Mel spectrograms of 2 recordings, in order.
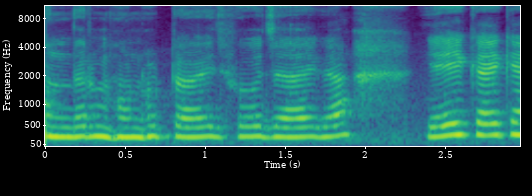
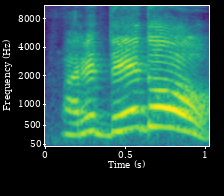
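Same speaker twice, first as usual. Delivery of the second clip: sharp raised shout across the room; loud call; 7 semitones higher, 13 dB louder than usual. Real, not acted. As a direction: yell for the notebook to be brought. Calling out to daughter for copy.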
